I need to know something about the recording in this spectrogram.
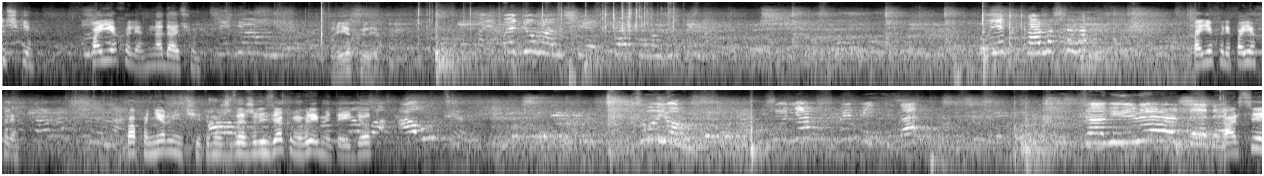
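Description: A young child talks and calls out excitedly close by.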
